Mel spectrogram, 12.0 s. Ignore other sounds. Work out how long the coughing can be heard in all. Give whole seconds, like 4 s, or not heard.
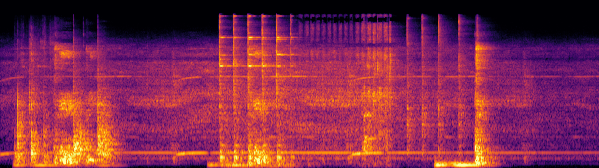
4 s.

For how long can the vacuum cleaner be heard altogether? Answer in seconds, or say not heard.
12 s.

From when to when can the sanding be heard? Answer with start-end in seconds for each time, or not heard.
6.0-7.8.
